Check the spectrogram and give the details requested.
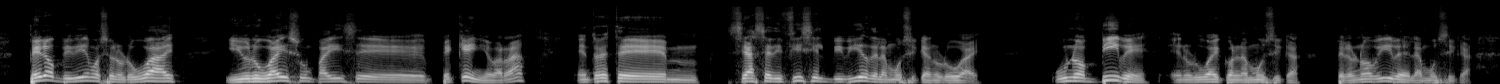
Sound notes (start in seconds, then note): none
